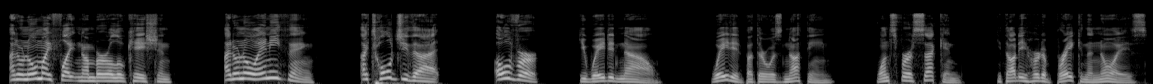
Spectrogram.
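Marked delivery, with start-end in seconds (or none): 0.1-5.4 frustrated desperation. Acted. Boy frustrated at radio.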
